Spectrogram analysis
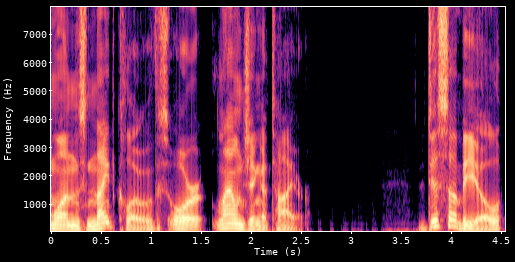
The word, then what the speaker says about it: dishabille: Dishabille comes from a French verb meaning to undress, which explains why it has all those silent letters.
